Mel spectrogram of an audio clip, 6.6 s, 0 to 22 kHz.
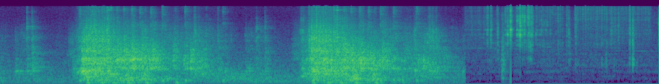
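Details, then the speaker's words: Briggs & Stratton 5HP site generator engine, rarely used, ignition on, fuel tap open, fast setting: two long cranking bursts, turns over but never fires; stale fuel suspected of clogging carburettor jets. "it's probably got stale fuel in it and that could could have clogged the carburetor up and blocked the jets and it's not running"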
